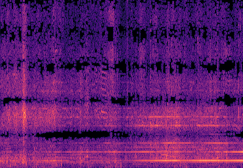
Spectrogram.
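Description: Passenger train running, heard from inside a coach at an open window: a steady rumble with wind on the microphone, and a steady high whine that grows louder in the second half.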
